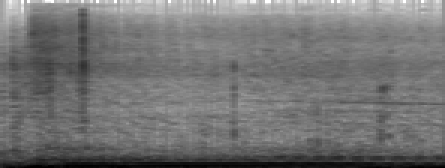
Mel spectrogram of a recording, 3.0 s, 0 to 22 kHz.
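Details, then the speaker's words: 1954 Chevrolet patina car, bought after sitting under a tree; starts first time without pumping gas. Deep, steady rumble with even beat, no knocks or misses; idles smoothly and runs healthy. "time, no pumping the gas. Just absolutely incredible. Just runs amazing."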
